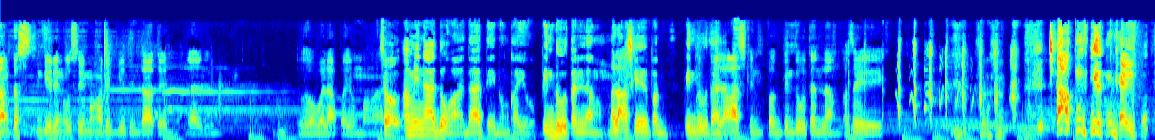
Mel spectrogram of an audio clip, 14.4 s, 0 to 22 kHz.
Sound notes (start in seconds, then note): 11.0 laughter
